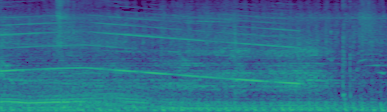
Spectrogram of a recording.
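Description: A police siren in the Need for Speed Most Wanted video game wails with falling tones, fairly faint and steady, with no talking.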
